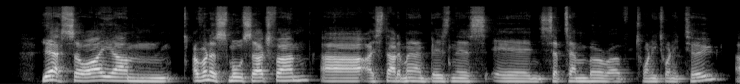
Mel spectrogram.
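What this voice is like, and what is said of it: Non-American accent. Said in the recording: “we can tell you're not a, an American by the accent”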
